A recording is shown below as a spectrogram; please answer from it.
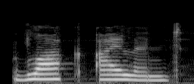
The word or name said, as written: Block Island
